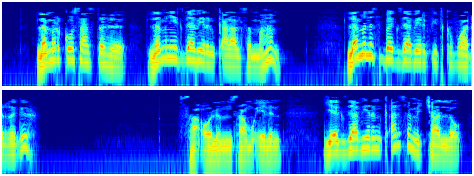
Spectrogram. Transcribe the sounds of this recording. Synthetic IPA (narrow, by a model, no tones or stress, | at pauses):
ləmɨɾkʰo̞sast̪ʰəɦɨ | ləmɨnjɛɡzijaβhe̞ɾɨnkʼalalsəmːahɨm | ləmɨnɨsbəɨɡzijaβhe̞ɾfit̪kʰɨfuad̪əɾːəɡɨh | sa̰ʔo̰lɨmsamṵʔe̞lɨn | jɛɨɡzijaβhe̞ɾɨnkʼalsəmɨt͡ʃːalːəw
